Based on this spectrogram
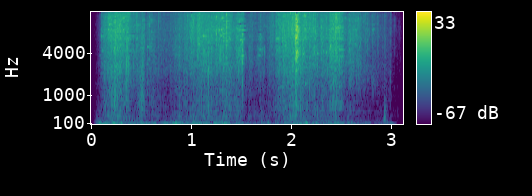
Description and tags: Broken glass contained in a felt cloth. Shuffled as cloth was gathered. Close miked with Rode NT-5s in X-Y configuration. Trimmed, DC removed, and normalized to -6 dB.
glass, broken, shuffle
